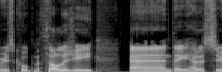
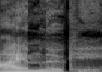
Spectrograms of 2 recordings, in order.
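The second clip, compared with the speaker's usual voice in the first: throaty voice with a slight rasp; 6 semitones lower, 5 dB quieter than usual. Showing how to voice Loki: throaty, slightly raspy Loki voice. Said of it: "a very throaty, or at least it's quite raspy".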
